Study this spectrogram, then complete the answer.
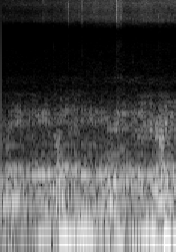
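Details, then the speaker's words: Hemi Duster wiper motor driving the newly installed wiper transmission: low even hum with gentle cyclic linkage swell, no grinding or clicking, running slightly faster, perhaps as it loosens; normal running. "Wiper motor sounds good, too."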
